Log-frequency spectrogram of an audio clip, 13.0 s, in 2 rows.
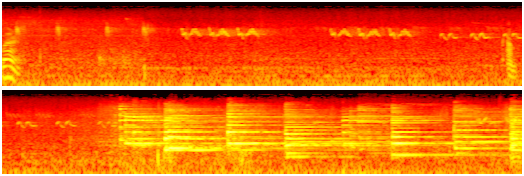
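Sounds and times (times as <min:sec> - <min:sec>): low steady hum: 0:00.0 - 0:13.0
songbird singing: 0:00.0 - 0:13.0.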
